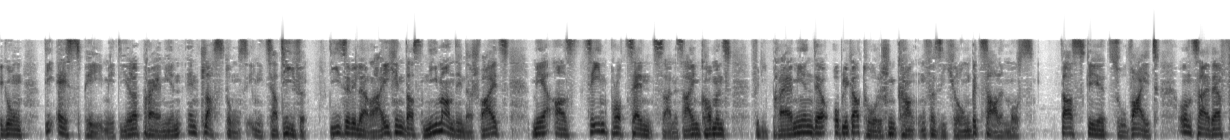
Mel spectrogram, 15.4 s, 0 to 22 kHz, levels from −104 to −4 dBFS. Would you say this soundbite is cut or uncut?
uncut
